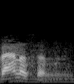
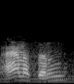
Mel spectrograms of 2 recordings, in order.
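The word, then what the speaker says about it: Anacin: This program is brought to you by the makers of Anison, the remarkable tablets that bring incredibly fast and effective relief from the pain of headaches, neuritis, and neuralgia.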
